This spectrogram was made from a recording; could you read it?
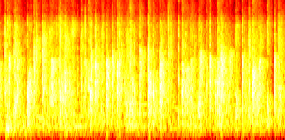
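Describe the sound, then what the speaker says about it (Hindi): Classroom children clap together for a girl student, a dense, steady patter of many hands sustained close by for the whole stretch, with no talking over it. "ताली बजाइए इस बिटिया के लिए भी।"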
